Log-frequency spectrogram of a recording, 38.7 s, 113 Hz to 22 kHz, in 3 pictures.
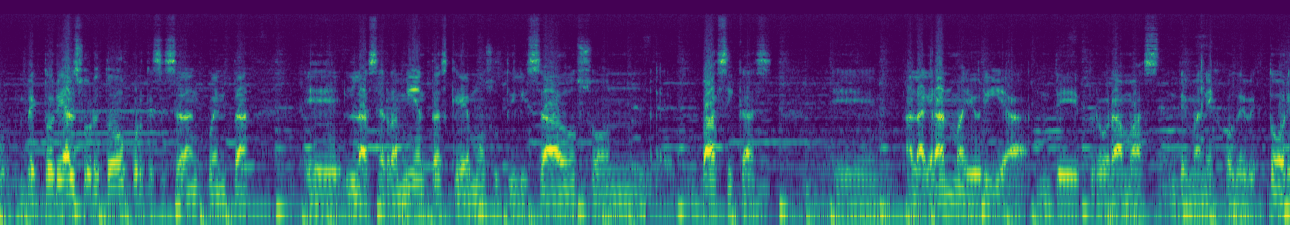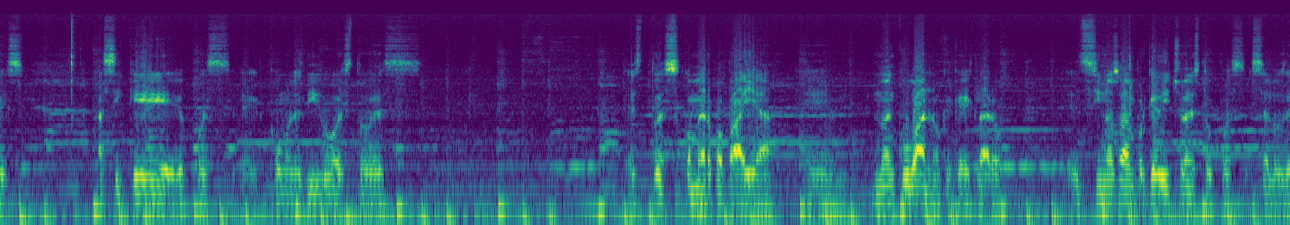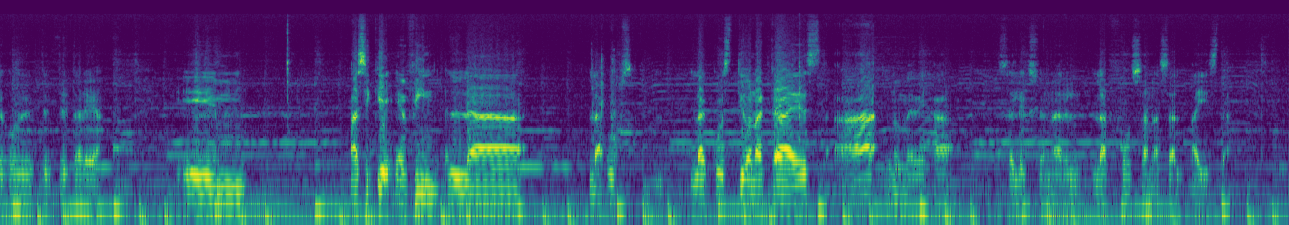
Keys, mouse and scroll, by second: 0.8 click, 1.7-3.4 drag, 3.7-5.3 drag, 5.6-6.9 drag, 7.0-8.5 drag, 8.9-9.5 scroll up 2, 9.9-10.9 ctrl+scroll down 2, 10.9-12.7 ctrl+drag, 13.1 click, 13.9-15.1 drag, 15.2-16.3 drag, 17.7-19.1 drag, 19.5-20.7 drag, 21.9-22.5 ctrl+scroll up 2, 24.2 click, 25.3 click, 26.5-28.0 drag, 28.2-29.5 drag, 29.3 ctrl+z, 29.8-30.8 ctrl+drag, 30.9 click, 31.4-32.2 ctrl+scroll down 2, 32.2-33.8 ctrl+drag, 35.6-36.8 drag, 36.6 ctrl+z, 37.0 ctrl+click.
